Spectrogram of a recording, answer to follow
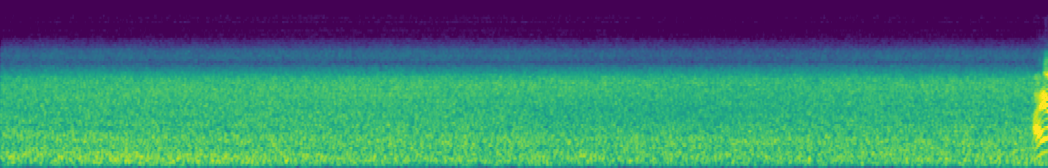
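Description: Steady rushing noise of ocean surf breaking.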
